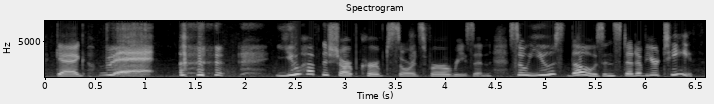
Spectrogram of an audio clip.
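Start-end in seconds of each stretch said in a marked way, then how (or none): 0.1-1.1 exaggerated loud gagging noise; powerful bleh. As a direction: blurt out a mock retch of disgust. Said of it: "That was a really powerful, bleh".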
